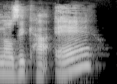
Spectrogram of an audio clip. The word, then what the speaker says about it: Nausicaä: Also schreibt man Nausicaä, spricht man aber mit AA aus.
